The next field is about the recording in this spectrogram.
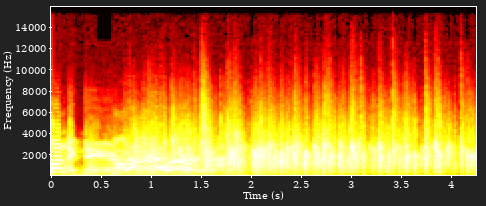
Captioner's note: applauding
